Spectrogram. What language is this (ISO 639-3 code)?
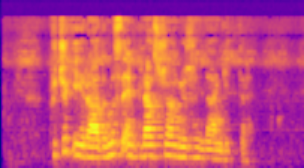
tur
